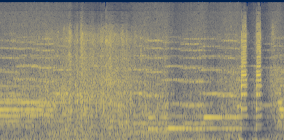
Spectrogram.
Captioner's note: dramatic music; car engine revving; car horn honking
